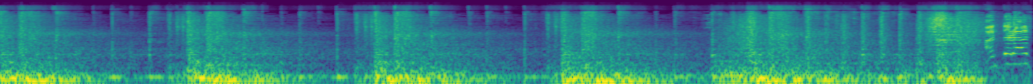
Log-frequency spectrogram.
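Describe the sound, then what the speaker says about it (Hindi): Gunfire near the Indian international border patrolled by BSF troops, heavy booming blasts arriving in loud bursts with rumbling gaps between them, fairly close and dominant. "इन इलाकों में जो आवाज सुनी जाती है वो सिर्फ एक ही आवाज होती है, और वो आवाज होती है गोली की।"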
